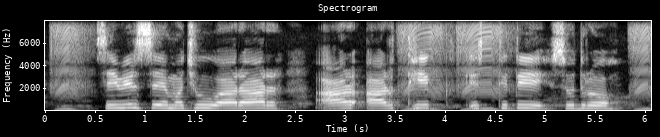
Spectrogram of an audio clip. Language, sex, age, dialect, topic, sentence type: Magahi, female, 18-24, Northeastern/Surjapuri, agriculture, statement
